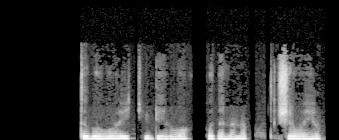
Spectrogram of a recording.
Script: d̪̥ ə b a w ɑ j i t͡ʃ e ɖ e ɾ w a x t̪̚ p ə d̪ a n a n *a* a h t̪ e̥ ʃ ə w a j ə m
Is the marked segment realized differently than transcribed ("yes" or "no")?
no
